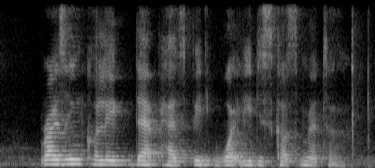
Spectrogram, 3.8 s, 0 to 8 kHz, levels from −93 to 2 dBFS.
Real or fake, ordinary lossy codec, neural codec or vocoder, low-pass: fake; none; codec, 16 kHz, 6 kbps, DAC; none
